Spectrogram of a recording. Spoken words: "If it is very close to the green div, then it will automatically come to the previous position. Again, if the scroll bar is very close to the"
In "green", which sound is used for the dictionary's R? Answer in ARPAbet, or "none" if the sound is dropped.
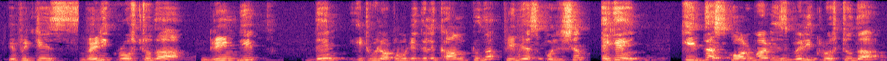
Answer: R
